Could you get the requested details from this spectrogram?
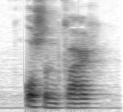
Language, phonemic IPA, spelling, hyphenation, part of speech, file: Dutch, /ˈɔsənkɑr/, ossenkar, os‧sen‧kar, noun, Nl-ossenkar.ogg
- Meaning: oxcart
